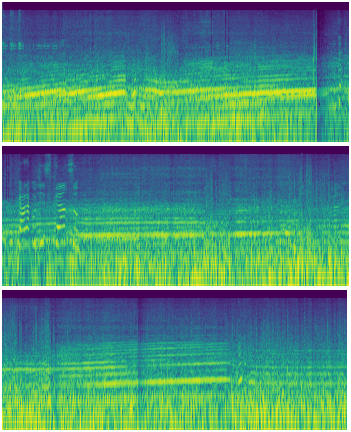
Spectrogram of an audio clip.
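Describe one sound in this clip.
Wind rushes past loudly and steadily.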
